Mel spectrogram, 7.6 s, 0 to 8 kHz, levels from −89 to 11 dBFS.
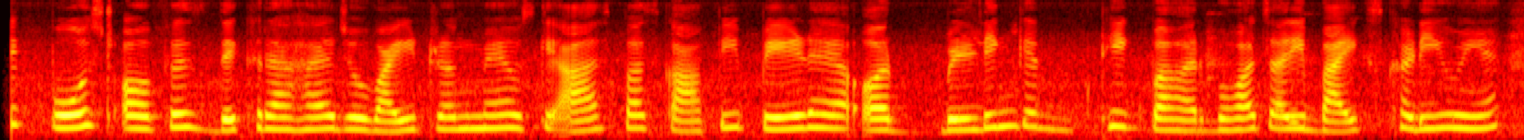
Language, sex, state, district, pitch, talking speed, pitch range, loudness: Hindi, female, Jharkhand, Sahebganj, 260 Hz, 210 wpm, 235-275 Hz, -17 LUFS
